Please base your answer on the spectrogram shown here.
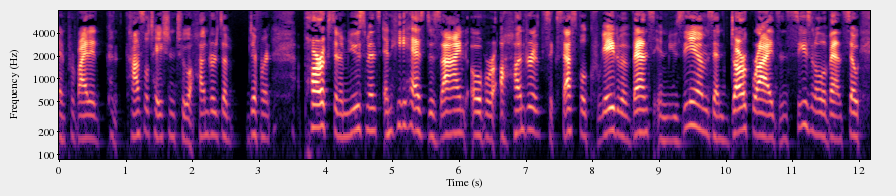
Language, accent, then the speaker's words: English; Missouri, United States; So like I grew up in Missouri near Six Flags.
